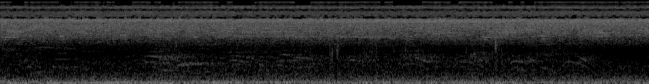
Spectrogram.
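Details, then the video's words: Cicadas in Japan during summer 2022: a steady, unbroken high-pitched buzzing hiss from a dense chorus fills the whole stretch, with no other clear sounds. "Sounds of the cicada [ Japan in summer ] セミの声"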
